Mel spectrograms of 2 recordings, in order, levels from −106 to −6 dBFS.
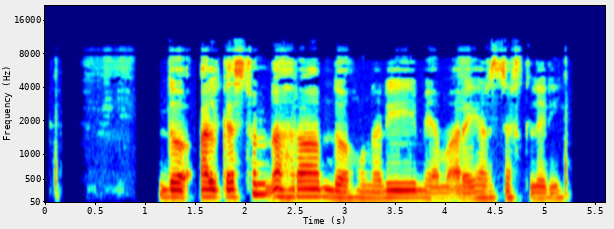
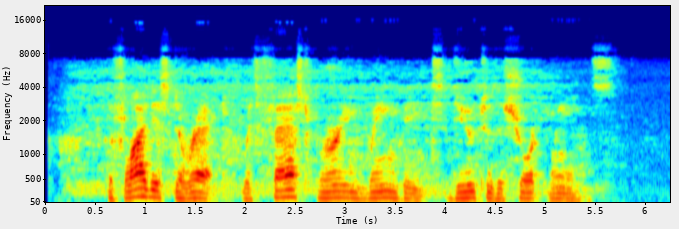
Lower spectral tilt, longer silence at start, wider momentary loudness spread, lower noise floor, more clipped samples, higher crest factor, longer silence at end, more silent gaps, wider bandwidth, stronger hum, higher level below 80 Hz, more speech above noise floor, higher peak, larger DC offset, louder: second, -4.5 dB/octave vs -6 dB/octave; first, 1.15 s vs 0.15 s; second, 10 LU vs 19 LU; second, -54 dBFS vs -61 dBFS; neither; about the same, 18 dB vs 20 dB; second, 0.4 s vs 0.6 s; neither; first, 9.4 kHz vs 7.8 kHz; neither; second, -64 dBFS vs -54 dBFS; about the same, 37 dB vs 40 dB; about the same, 0 dBFS vs -2 dBFS; neither; first, -18 LUFS vs -21 LUFS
